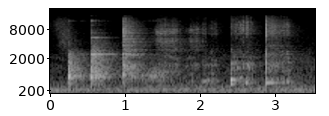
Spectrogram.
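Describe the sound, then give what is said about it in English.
Spoon transferring orange paste into a cup, with several bright metallic clinks against the cup and soft scraping between them, all fairly faint. “you can use around 2 to 3 tablespoons of this orange paste. I'm just gonna put that in a cup actually.”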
